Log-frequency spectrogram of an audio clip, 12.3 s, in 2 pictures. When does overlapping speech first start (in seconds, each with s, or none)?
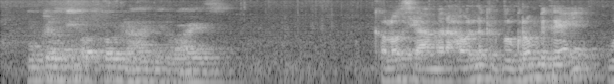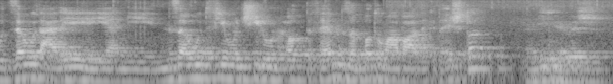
none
